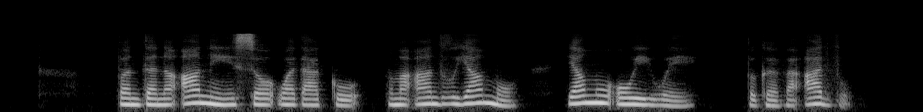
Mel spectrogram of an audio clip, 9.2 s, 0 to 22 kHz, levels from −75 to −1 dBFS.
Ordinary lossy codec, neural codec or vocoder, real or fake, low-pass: AAC, 32 kbps; codec, 16 kHz, 0.2 kbps, FocalCodec; fake; 7.2 kHz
